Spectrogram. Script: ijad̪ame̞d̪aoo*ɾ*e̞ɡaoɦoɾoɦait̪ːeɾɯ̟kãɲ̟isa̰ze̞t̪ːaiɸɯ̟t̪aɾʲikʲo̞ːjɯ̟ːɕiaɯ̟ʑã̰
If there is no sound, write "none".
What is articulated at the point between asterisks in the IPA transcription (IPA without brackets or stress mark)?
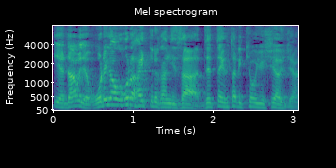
ɾ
